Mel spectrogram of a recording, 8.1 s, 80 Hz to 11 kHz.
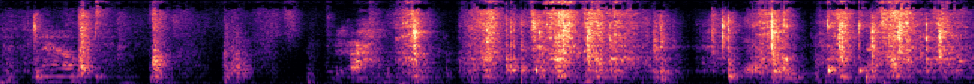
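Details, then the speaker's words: Kawasaki FJ180V mower engine after a head replacement, being pulled over without firing: uneven rasping scrape on each pull; owner thinks a plastic cover below the flywheel nut is scraping on metal. "I don't know why but that's the second one I had that had that uh sound when you would pull over they wouldn't sound very nice some plastic scraping on some metal"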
